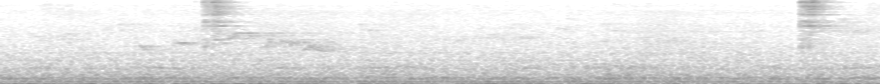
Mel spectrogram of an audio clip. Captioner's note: birds singing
